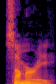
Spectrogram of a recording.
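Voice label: "summary", American English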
